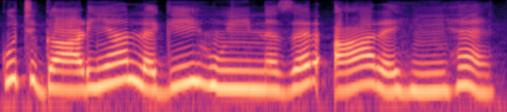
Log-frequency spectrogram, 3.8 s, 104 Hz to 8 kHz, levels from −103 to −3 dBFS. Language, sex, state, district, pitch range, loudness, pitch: Hindi, female, Jharkhand, Ranchi, 245-310 Hz, -12 LUFS, 265 Hz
